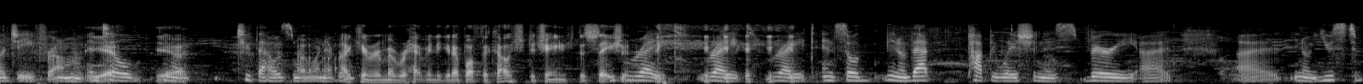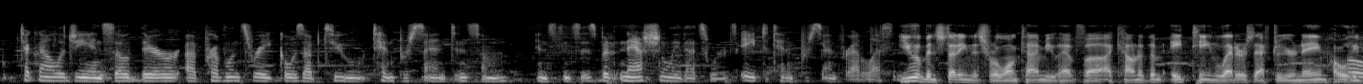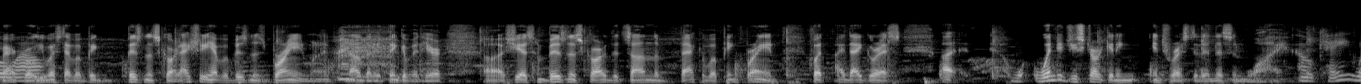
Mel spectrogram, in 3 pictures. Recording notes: broadcast from the 40th Annual NAADAC Conference in Seattle, WA - September 2014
